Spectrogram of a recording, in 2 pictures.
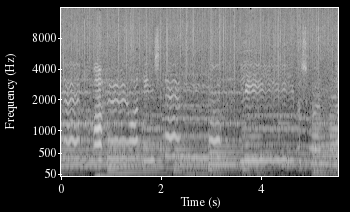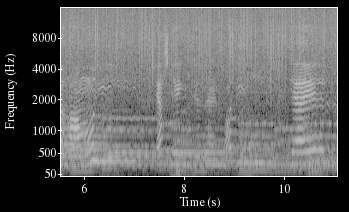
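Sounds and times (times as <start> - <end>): record surface crackle: 0.0 - 11.0.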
